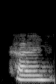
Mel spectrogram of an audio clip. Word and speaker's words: Köln: And I brought you a map, and here you can see where Cologne, Köln, as we pronounce it in German, is where it's located.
